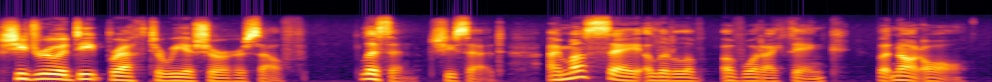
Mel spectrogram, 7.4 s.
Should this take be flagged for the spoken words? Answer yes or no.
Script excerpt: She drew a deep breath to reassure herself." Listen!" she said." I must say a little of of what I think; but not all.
no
